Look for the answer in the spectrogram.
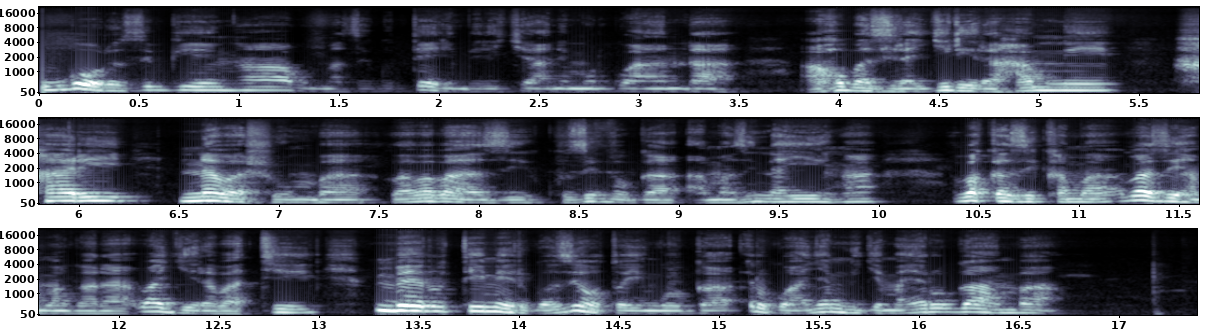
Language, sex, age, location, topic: Kinyarwanda, female, 18-24, Nyagatare, agriculture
